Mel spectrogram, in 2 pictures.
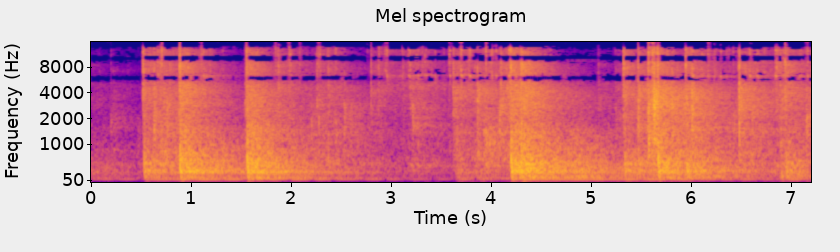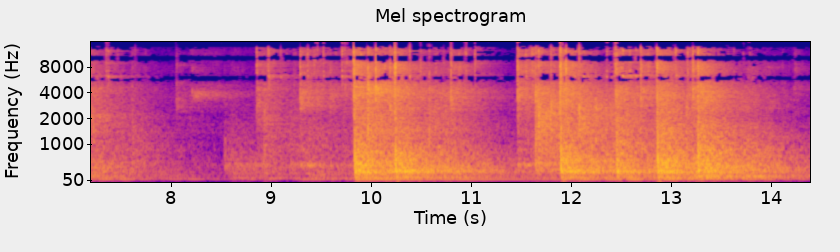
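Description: Foosball table in play: sharp knocks as the hard plastic ball is struck by the figures and the rods and cracks against the table's walls, about a dozen strikes in quick clusters. Each knock rings on with a hollow, room-filled echo.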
